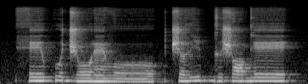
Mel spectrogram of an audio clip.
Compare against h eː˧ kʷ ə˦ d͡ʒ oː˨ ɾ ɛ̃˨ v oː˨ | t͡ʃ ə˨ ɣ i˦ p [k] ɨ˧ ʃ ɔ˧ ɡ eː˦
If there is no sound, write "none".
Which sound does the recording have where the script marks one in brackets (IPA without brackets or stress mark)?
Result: ɡ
